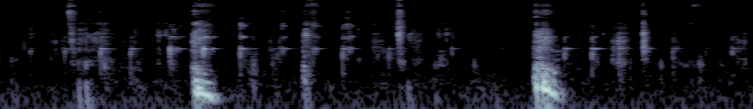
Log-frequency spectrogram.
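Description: Wooden chopsticks clicking and scraping against a stainless steel bowl of noodles, some strokes leaving a faint metallic ring, as someone eats. Twice, about two seconds in and again past five seconds, a louder throaty mouth noise from the eater.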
